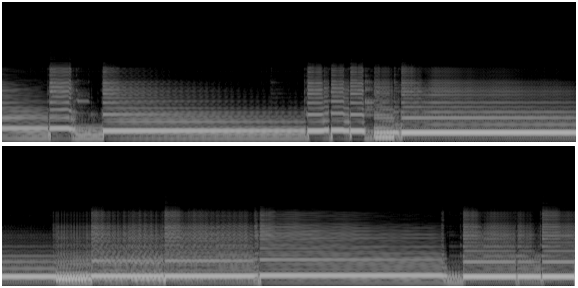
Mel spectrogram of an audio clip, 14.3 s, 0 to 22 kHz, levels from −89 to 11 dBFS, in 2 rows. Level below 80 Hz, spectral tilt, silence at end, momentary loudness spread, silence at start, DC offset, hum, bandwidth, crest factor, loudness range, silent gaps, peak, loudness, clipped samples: -48 dBFS; -12 dB/octave; 0 s; 6 LU; 0 s; under 0.1%; none; 3.9 kHz; 10 dB; 4 LU; none; -14 dBFS; -26 LUFS; under 0.1%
